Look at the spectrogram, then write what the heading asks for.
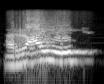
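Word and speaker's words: write: এরকম word doubly তো ডাবলিউ এর উচ্চারণ আমরা পাই না যেমন তোমার রাইট ডবলিউ আর আই টিই রাইট root W আর ওটি রুট রোট রিটেন তারপরে তোমার দেখ কিন্তু আমরা ডবলিউ এর উচ্চারণ পাচ্ছি না এখানে রোড বানানে ডবলিউ উচ্চারণ পাচ্ছি না এখানে রাইট বানানেড উচ্চারণ আমরা পাচ্ছি না।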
